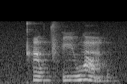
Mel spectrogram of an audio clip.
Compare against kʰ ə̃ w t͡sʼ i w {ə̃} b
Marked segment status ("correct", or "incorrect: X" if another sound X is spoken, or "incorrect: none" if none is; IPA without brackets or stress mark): incorrect: ɔ̃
